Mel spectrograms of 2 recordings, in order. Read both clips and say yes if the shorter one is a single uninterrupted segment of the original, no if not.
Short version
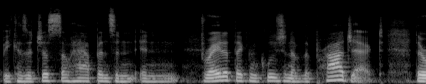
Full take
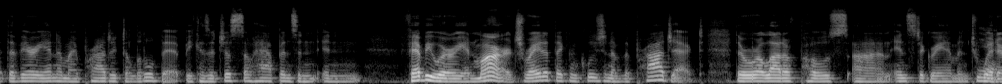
no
